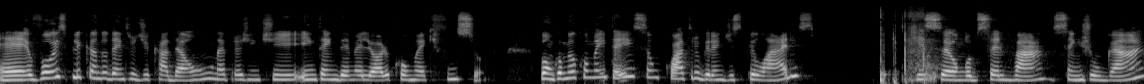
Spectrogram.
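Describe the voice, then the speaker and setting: Speaking at a moderate pace, a woman with an unremarkable speaking voice uses a fairly high pitch and ordinary pitch variation, recorded dry and close without echo. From Brazil, Santa Catarina (Vale do Itajaí). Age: 20s. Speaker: HR manager. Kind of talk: interview, explaining a communication technique.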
